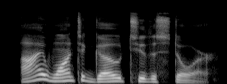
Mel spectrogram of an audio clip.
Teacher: Notice how we stress want, go, and store. The small words to, and the are weak.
